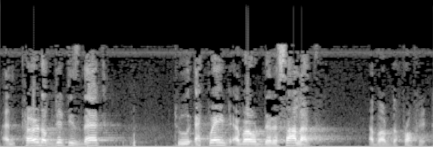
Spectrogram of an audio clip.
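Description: A man's voice: fairly high pitch, expressive. Bangladeshi man preaching in a reverberant hall. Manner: earnest, halting, emphatic, repeating phrases in non-native English. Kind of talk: religious sermon to a congregation. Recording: dull recording in a long-reverb hall.

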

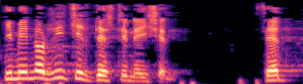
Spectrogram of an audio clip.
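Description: A man giving an earnest, measured religious talk, mixing in Arabic and Urdu religious terms. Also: sits high, lively intonation, long reverb tail, lo-fi sound. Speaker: Islamic preacher.

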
